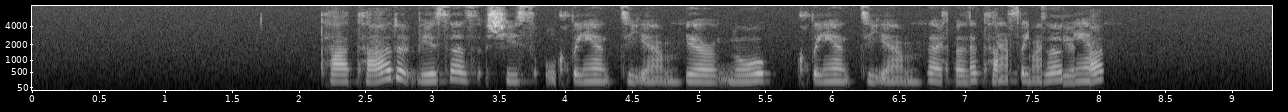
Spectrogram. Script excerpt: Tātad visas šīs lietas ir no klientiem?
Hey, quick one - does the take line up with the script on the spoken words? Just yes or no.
no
